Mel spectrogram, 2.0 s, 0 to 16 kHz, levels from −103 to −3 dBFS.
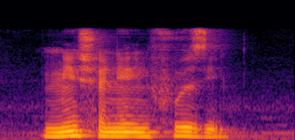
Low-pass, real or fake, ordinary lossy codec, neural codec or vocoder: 7.2 kHz; real; none; none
